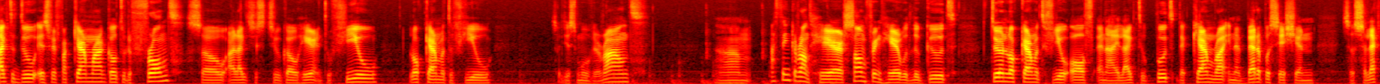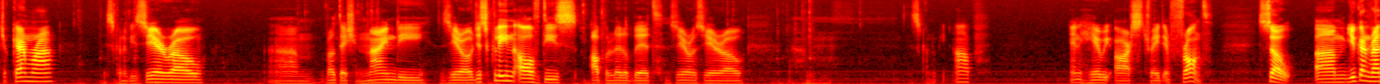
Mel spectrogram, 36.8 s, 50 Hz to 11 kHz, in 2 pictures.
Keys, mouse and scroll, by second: 0.0 KP_0, 1.7-5.7 drag, 6.9 KP_0, 6.9-9.8 middle drag, 9.8-10.3 scroll up 3, 10.3-10.7 shift+middle drag, 10.7-11.1 scroll up 1, 11.1-13.9 shift+middle drag, 13.9 click, 18.2 right click, 20.1-34.9 drag.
